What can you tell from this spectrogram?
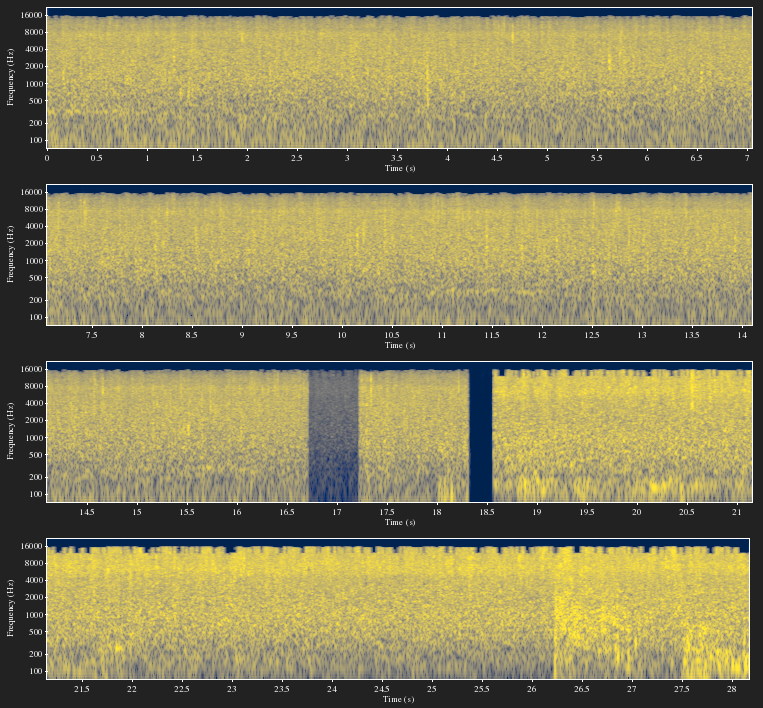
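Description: Steady rain recording, an even hiss of heavy rainfall that cuts out briefly twice a little past halfway before carrying on. Near the end a low rumble of thunder swells under the rain.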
